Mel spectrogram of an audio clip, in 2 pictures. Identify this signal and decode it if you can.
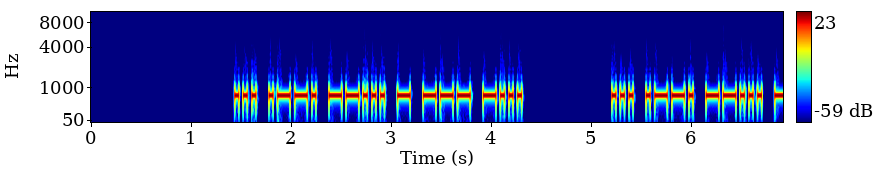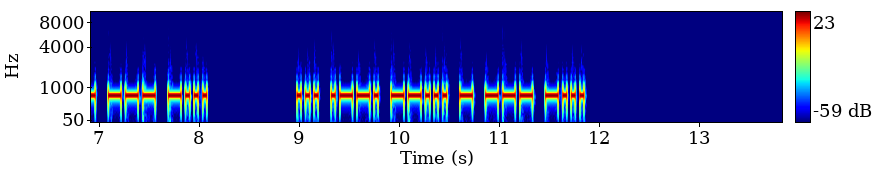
Morse code, heard as a keyed tone, about 28 wpm, 700 Hz. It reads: SP7TOB SP7TOB SP7TOB
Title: DXCC-100 Call Signs - 6 Characters - Repeated 3x - 28wpm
